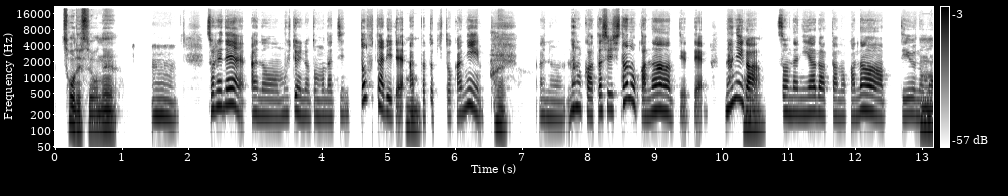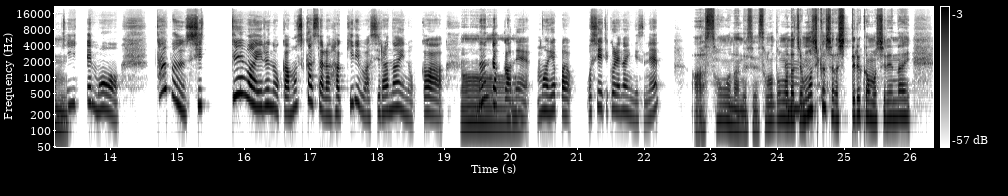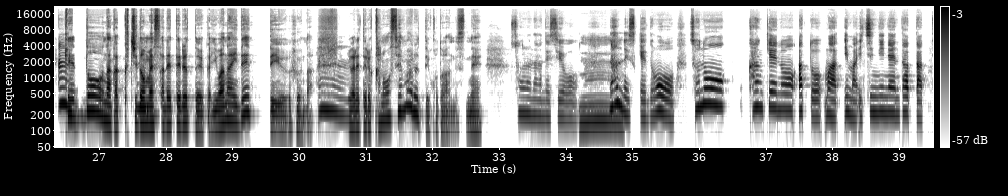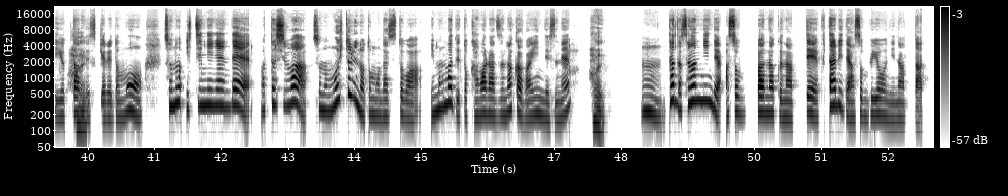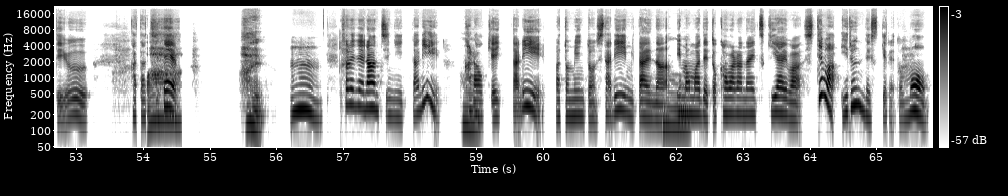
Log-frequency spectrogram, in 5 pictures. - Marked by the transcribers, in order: other background noise; "バドミントン" said as "ばとみんとん"
- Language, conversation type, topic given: Japanese, advice, 共通の友達との関係をどう保てばよいのでしょうか？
